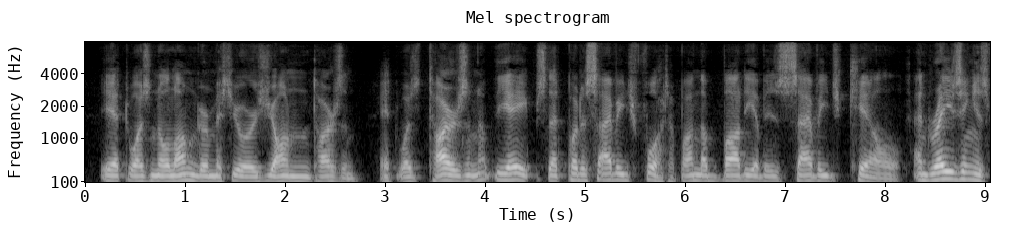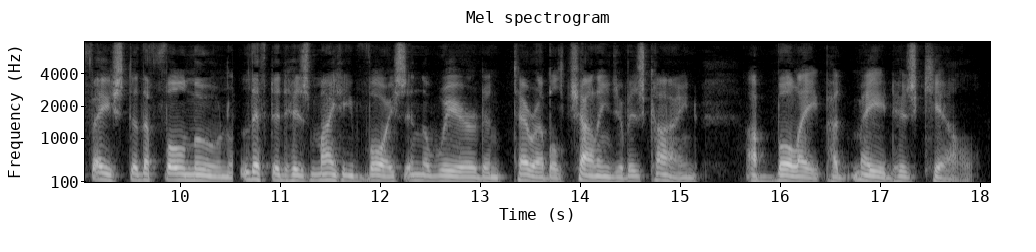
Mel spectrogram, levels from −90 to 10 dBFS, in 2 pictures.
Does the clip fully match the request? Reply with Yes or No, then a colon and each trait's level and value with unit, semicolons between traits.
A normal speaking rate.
Yes: average, 170 wpm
